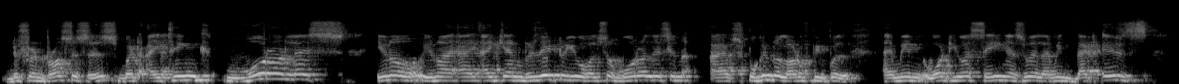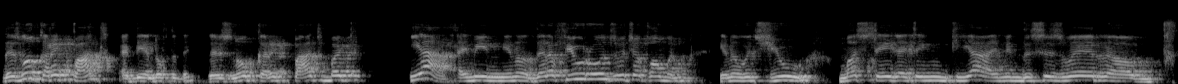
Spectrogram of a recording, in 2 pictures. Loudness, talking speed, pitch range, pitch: -24 LUFS, 220 wpm, 165-195 Hz, 180 Hz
